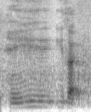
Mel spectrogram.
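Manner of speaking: ordinary delivery, nothing marked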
